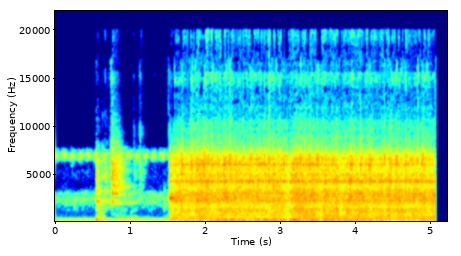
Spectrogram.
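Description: An electric blender grinding spice masala with water for a mushroom masala dish: a few clinks first, then a sudden loud, steady high-speed whirring that runs for several seconds and stops abruptly.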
